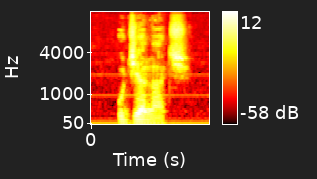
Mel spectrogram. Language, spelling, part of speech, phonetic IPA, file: Polish, udzielać, verb, [uˈd͡ʑɛlat͡ɕ], Pl-udzielać.ogg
